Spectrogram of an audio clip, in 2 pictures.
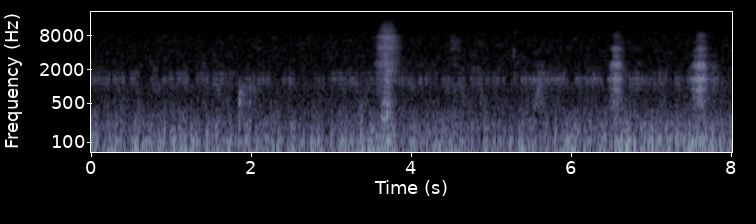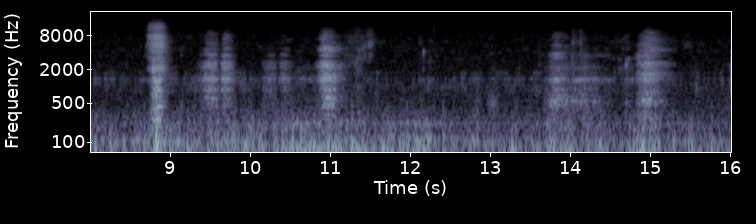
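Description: Repeated bursts of sneezing and sharp snorting breaths, some sneezes seemingly held back, over a noisy background; a sneezing fit.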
